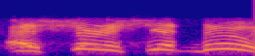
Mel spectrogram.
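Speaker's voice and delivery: high, hammed-up Scottish bellow; bellowing Scottish brogue. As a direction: boast it like a goofy Scotsman. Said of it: "he bellowed".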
